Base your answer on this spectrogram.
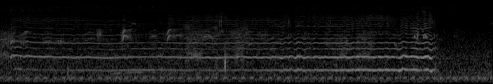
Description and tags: the unbearable buzz of a mosquito near your ear, marsh ambiance in background. Recorded near Centro de Visitantes Jose Antonio Valverde (Donana, S Spain) using Sennheiser MKH60 + MKH30 > Shure FP24 > Edirol R09 recorder, decoded to mid/side stereo with Voxengo free VST plugin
